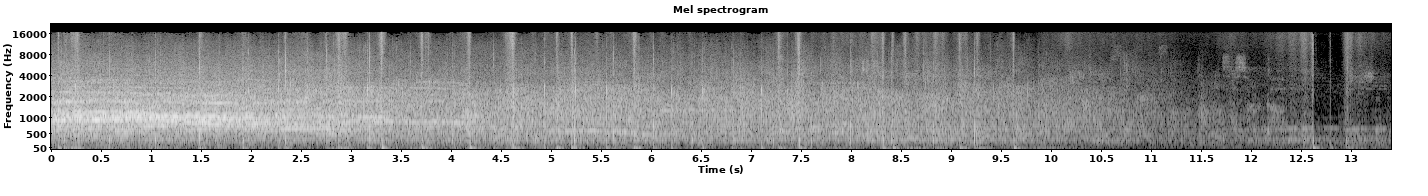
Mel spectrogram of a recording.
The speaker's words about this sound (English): This is our kindergarten class of 2017. Let's clap for them.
